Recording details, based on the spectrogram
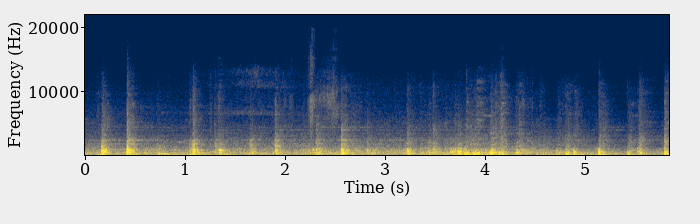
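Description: The Mahabodhi Express rolls along the rails with loud, rhythmic clickety-clack of wheels over joints, a close steady rumble from aboard the moving train.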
